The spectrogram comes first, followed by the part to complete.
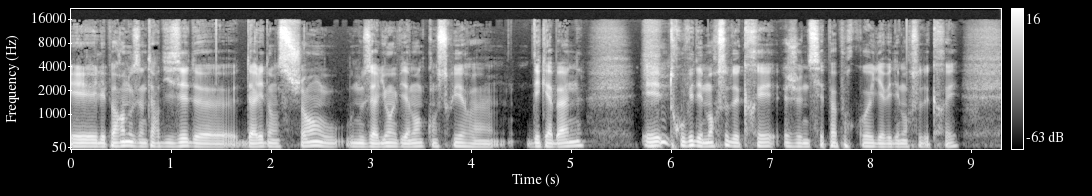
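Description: This voice has a dark, mellow tone and a monotone, flat intonation at a moderate pace. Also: man, very deep, low pitch for a man. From southern France, Avignon area. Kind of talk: radio interview. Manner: halting.

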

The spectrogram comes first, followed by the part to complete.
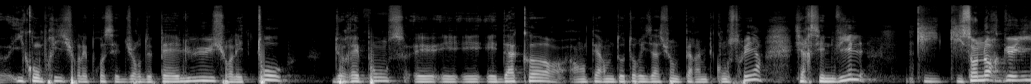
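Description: Somewhat breathy medium-pitched male voice at a moderate pace, ordinary pitch variation, very clean recording with a silent background. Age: 40s. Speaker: housing policy expert. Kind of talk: radio panel discussion.

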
